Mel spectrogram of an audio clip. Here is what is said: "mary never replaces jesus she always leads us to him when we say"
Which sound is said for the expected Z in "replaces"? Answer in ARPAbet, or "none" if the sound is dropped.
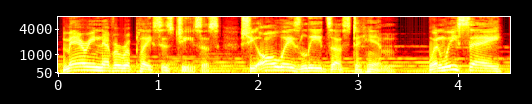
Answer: Z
